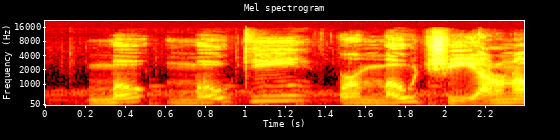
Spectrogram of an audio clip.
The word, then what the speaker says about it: mochi: can I wield it's okay I can it's pronounced Mochi thank you I never knew that Mochi okay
